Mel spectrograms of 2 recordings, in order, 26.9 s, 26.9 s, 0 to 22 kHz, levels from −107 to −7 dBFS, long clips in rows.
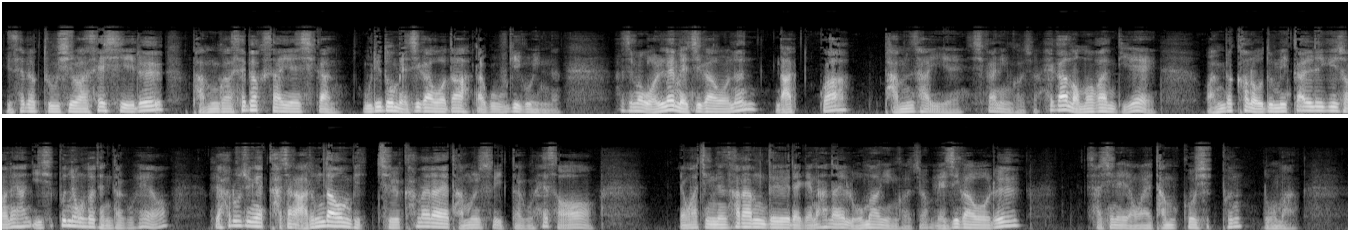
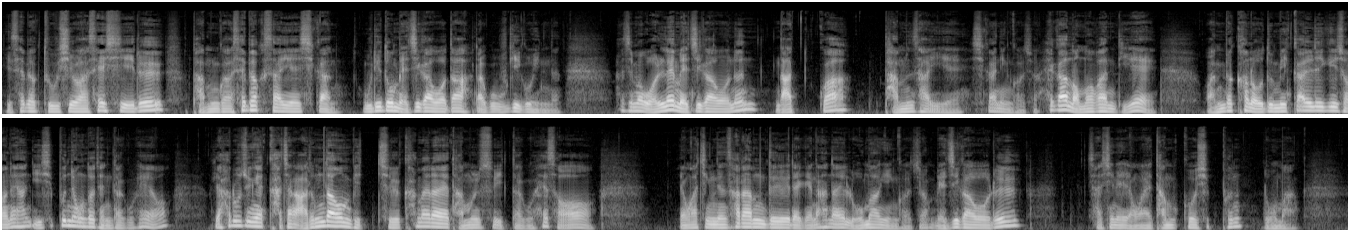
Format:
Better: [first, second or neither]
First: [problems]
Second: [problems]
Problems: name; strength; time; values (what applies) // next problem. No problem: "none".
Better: second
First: garbled, watery; badly; nothing above 7.5 kHz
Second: none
